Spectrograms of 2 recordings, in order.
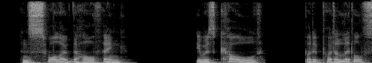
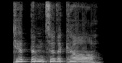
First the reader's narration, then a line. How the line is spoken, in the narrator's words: cried Katya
